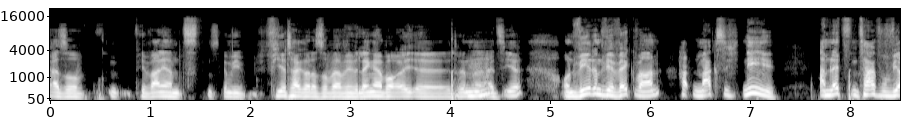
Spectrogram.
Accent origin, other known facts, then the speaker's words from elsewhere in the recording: East Germany, Germany; da, wo ich herkomme aus dem Osten, da heiratet kaum jemand.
